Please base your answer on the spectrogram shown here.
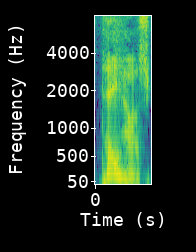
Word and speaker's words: Tejas: Not only can I pronounce Dos Equis, I can pronounce Tejas correctly.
